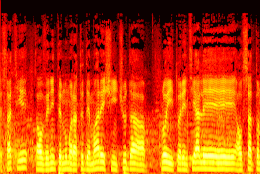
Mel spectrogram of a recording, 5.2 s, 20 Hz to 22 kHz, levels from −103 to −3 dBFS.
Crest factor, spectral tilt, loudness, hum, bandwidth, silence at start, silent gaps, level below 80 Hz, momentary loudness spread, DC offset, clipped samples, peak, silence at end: 16 dB; -6.5 dB/octave; -19 LUFS; none; 13 kHz; 0 s; none; -44 dBFS; 8 LU; under 0.1%; under 0.1%; -2 dBFS; 0 s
